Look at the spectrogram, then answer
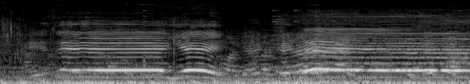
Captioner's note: women chanting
